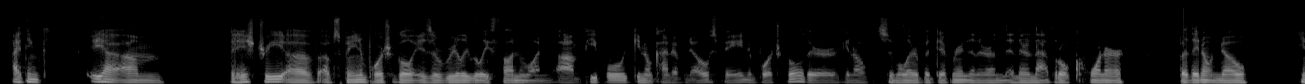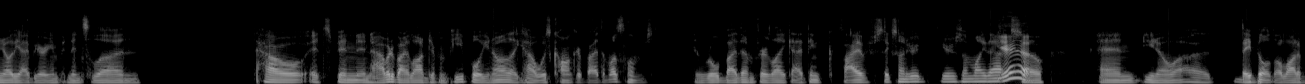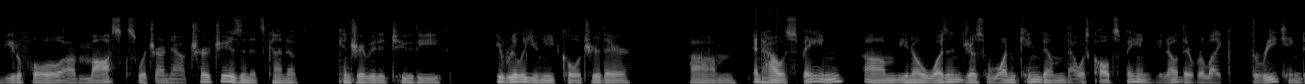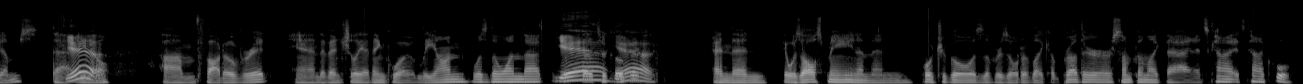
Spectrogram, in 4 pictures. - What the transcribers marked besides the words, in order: distorted speech; static; other background noise
- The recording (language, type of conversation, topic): English, unstructured, Which area of science or history are you most interested in these days, and what drew you to it?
